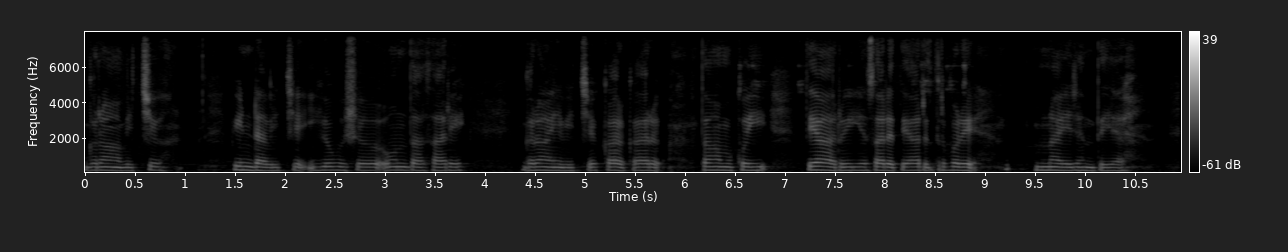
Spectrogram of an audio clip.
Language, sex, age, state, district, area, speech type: Dogri, female, 30-45, Jammu and Kashmir, Samba, rural, spontaneous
